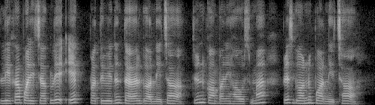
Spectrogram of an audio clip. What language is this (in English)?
Nepali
